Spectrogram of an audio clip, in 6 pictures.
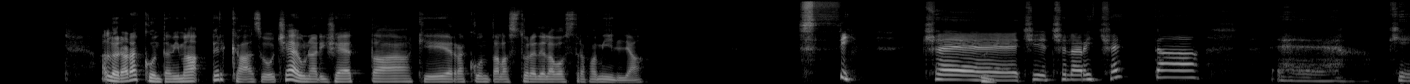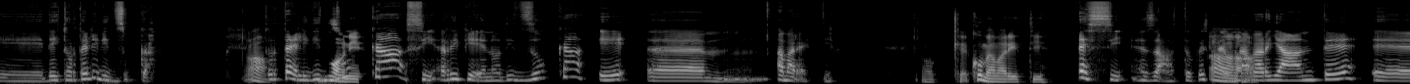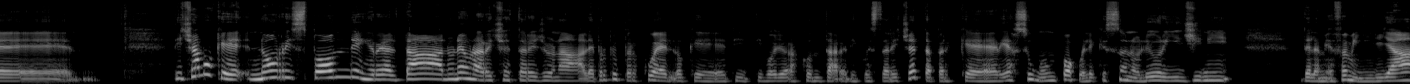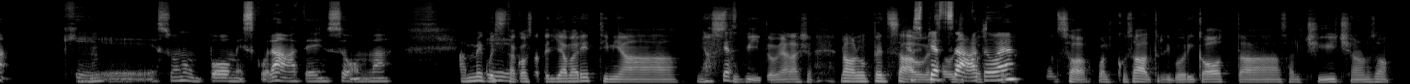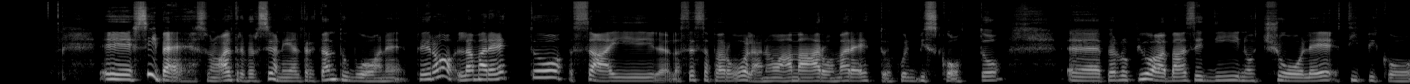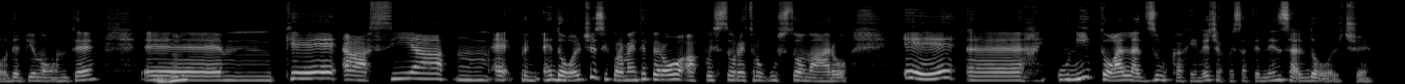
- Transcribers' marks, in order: "proprio" said as "propio"
- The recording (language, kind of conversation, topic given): Italian, podcast, C’è una ricetta che racconta la storia della vostra famiglia?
